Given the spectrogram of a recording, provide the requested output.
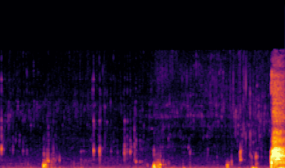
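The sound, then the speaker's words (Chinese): Sparkling water being poured and sipped for a toast: a handful of sharp wet clicks and drips over faint crackling, ending in a sudden loud burst of bright fizzing. No one speaks. “又到我们喝气泡水的时间了。在今天开始之前呢，我们还是要用气泡水嘎打给来干几杯哦，干几杯哦。”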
